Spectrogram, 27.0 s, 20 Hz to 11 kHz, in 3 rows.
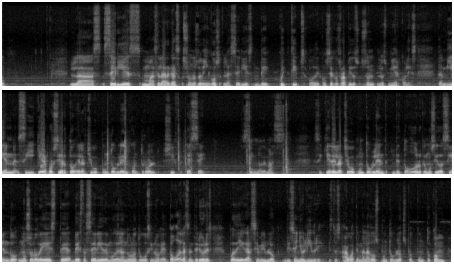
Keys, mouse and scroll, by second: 12.5 ctrl+shift+s, 14.6 Return.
